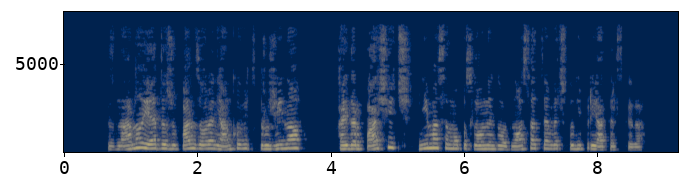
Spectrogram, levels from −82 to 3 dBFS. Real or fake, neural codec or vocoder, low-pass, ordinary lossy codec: fake; codec, 16 kHz, 16 kbps, FreqCodec, larger model; 7.2 kHz; MP3, 32 kbps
